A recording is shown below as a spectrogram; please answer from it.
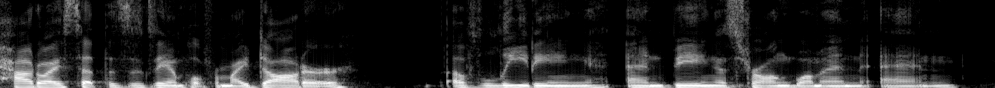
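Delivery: ordinary delivery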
